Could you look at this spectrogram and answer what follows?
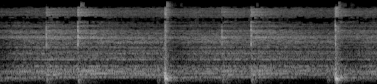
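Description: Drum kit playing a swing pattern, ride cymbal in a triplet feel with hi-hats landing on beats two and four, a steady set of crisp metallic strikes, close and alone.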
